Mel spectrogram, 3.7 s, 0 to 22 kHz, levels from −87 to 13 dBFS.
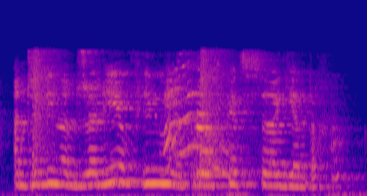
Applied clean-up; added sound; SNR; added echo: none; Snare drum; 17 dB; reverberation time 0.7 s.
